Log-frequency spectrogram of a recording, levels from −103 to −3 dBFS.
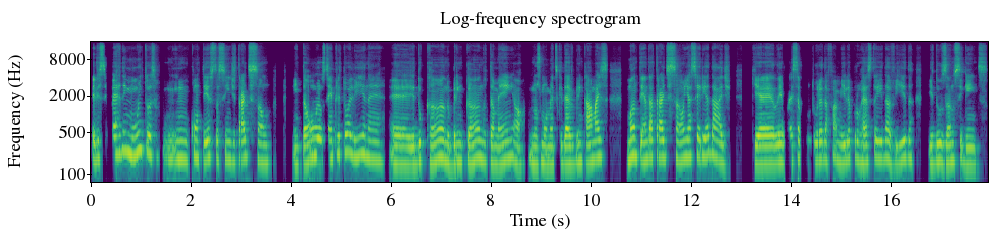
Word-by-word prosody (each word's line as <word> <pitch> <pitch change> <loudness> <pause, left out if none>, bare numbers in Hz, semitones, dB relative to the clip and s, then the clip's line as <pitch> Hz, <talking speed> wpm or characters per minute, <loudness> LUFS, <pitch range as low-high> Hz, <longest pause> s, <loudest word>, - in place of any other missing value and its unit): eles 180 +1 0
se - - -6
perdem 220 +4 +2
muito 235 +3 +2
assi 220 -1 -2
em 175 - -4
contexto 190 -2 0
assim 175 0 -4
de 165 -1 -7
tradição. 175 -3 +1 0.4
Então 150 +8 +2
eu 200 -1 +5
sempre 195 +3 -3
tô 235 +2 +1
ali, 215 0 0
né, 180 -4 -4
eh, 145 -1 +1
educando, 165 +3 +1
brincando 160 +3 0
também, 155 +4 -1
ó, 140 -4 -3
nos 145 -7 -4
momentos 145 -1 -1
que - - -9
deve 145 -1 +5
brincar, 155 +1 +1
mas 190 +1 +2 0.4
mantendo 190 -1 +2
a 190 - +4
tradição 190 -2 +1
e 195 - 0
a 195 - +1
seriedade, 200 -6 0 0.5
que 150 - +3
é 150 0 +6
levar 155 -1 0
essa 150 0 -2
cultura 175 - -2
da 175 - -2
família 165 0 -2
para 180 0 -7
o - - -7
resto 155 +2 -1
aí 180 0 +1
da 185 0 +1
vida 170 +5 -2 0.3
e 150 - -2
dos 160 0 0
anos 160 +2 +1
seguintes. 140 -2 -3
170 Hz, 165 wpm, -23 LUFS, 150-190 Hz, 0.5 s, é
